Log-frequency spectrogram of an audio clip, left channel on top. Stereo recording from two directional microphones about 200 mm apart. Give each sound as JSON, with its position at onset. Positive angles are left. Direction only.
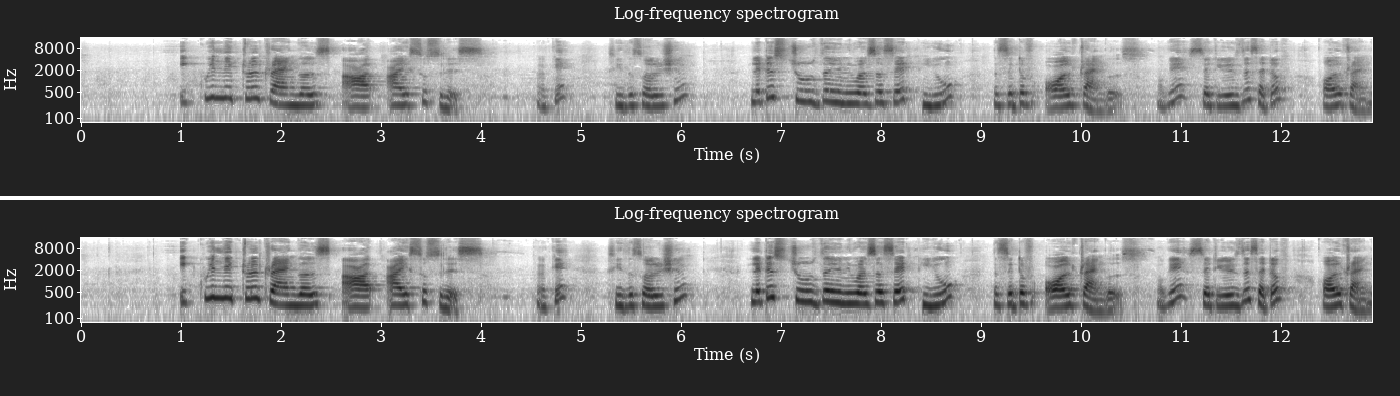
{"t": 0.9, "sound": "a woman's voice", "side_deg": -35}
